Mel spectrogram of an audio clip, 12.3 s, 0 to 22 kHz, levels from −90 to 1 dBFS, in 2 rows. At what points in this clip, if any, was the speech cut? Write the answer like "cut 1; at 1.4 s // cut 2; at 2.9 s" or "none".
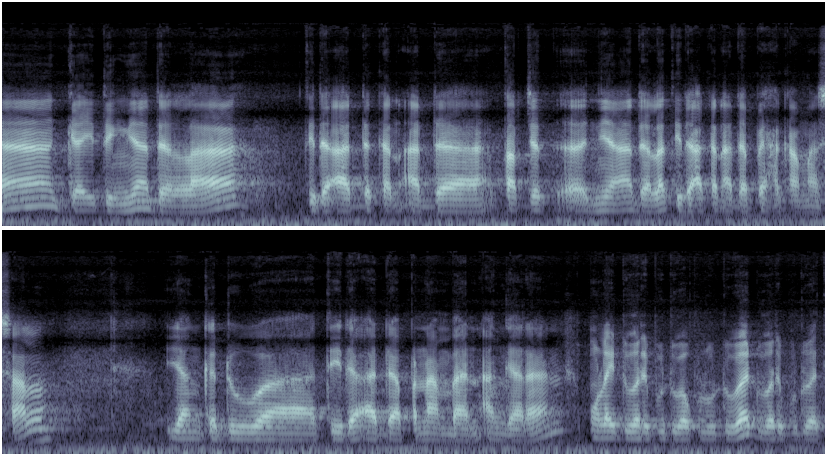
cut 1; at 10.4 s

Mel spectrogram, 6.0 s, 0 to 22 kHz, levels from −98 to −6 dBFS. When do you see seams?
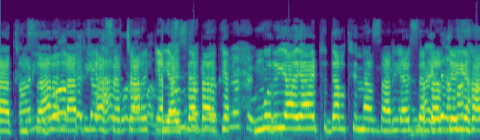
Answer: cut 1; at 2.0 s

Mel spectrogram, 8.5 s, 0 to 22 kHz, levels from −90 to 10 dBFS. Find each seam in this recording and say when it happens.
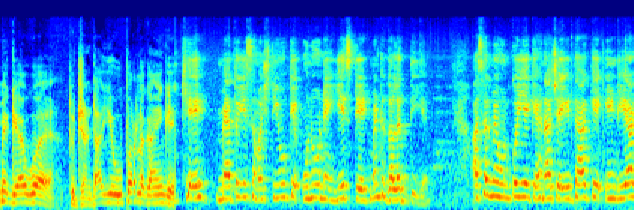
cut 1; at 2.4 s

